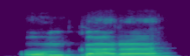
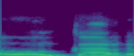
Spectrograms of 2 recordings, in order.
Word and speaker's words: ಓಂಕಾರ: ನೋಡಿ, ಅಕಾರ, ಉಕಾರ, ಮಕಾರ, ಅ, ಉ, ಮ. ಈ ಅಕಾರ, ಉಕಾರ ಮತ್ತು ಮಕಾರ ಸೇರಿದಾಗೆ ಓಂಕಾರ ಆಗ್ತದೆ. ಅದರಿಂದ ಈ ಪದ್ಧತಿಯಿಂದ ಈ ತರ ನಾವು ಓಂಕಾರ ಉಚ್ಚಾರಣೆ ಮಾಡಿದಾಗ ದೇಹದಲ್ಲಿ ಕಂಪನ, ಆ ವೈಬ್ರೇಷನ್ಸ್ ನಾವು ಅನುಭವಿಸ್ತೀವಿ.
